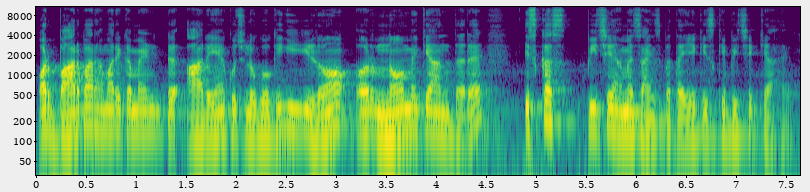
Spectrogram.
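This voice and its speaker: A young man teaching a lesson, spelling words out slowly syllable by syllable and answering his own questions. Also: medium pitch. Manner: asks questions and answers them himself, drawn-out syllable-by-syllable spelling. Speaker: Hindi teacher. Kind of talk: classroom-style lesson.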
